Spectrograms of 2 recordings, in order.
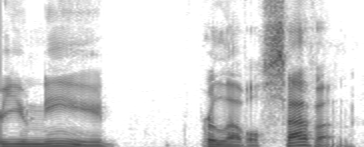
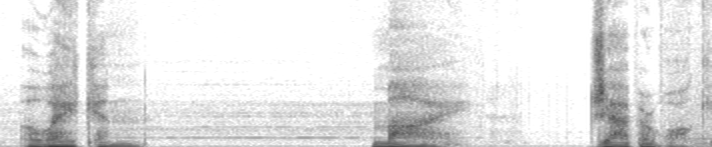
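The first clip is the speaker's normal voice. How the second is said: whispered, lower pitch; 4 semitones lower than usual. A storyteller voicing a woman whispering into a crystal ball, whispering. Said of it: "she whispers down into it and whispers".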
